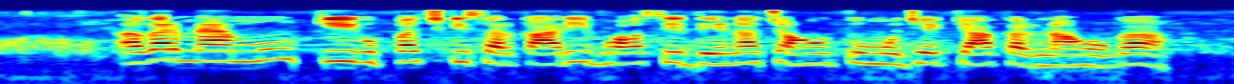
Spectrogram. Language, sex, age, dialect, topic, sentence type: Hindi, female, 31-35, Marwari Dhudhari, agriculture, question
